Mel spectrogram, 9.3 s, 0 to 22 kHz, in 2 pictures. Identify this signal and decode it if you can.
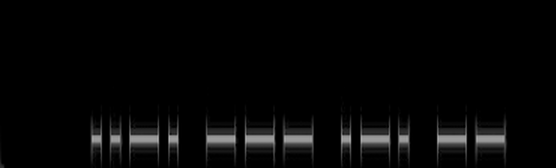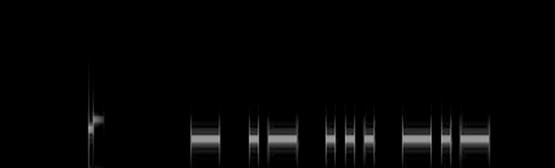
Morse code, heard as a keyed tone, about 15 wpm, 700 Hz. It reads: FORM TASK
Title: Sentences from Top 1100 Words - New Word Drill Alt - 15wpm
